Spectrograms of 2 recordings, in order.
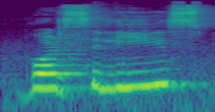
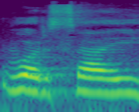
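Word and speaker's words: Versailles: वर्सलीस मत पढ़ना इसको, वर्साई ही है।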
